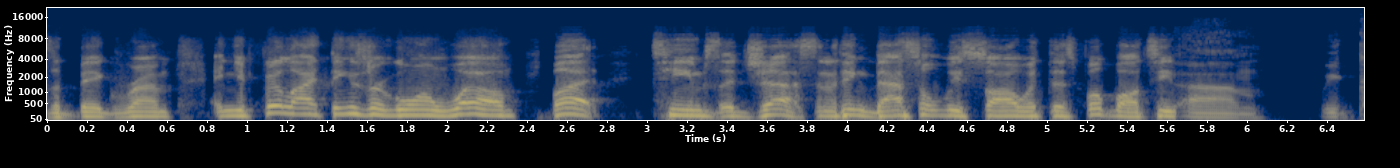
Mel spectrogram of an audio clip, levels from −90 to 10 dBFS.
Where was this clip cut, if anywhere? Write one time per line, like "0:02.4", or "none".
0:02.5
0:05.6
